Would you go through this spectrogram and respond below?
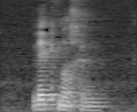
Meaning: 1. to remove (e.g. a stain) 2. to go away; to bugger off 3. to fuck
- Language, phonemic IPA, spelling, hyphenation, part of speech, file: German, /ˈvɛkˌmaχn̩/, wegmachen, weg‧ma‧chen, verb, De-wegmachen.ogg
